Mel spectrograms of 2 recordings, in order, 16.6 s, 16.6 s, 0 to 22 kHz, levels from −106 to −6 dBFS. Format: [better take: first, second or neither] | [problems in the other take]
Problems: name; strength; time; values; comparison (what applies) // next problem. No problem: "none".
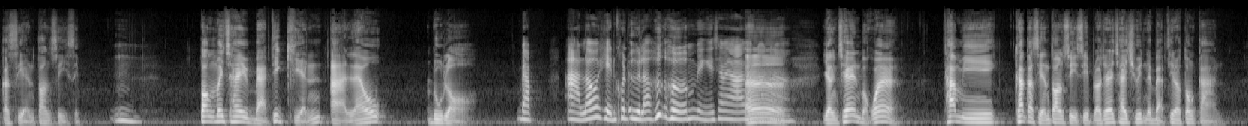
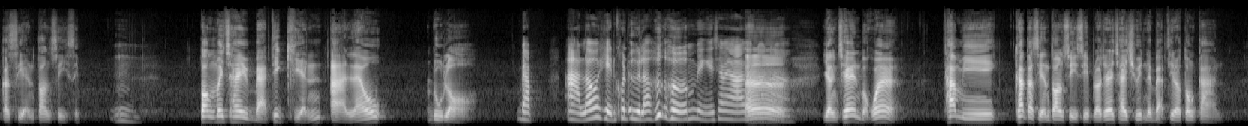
first | thin; very; fading below 400 Hz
